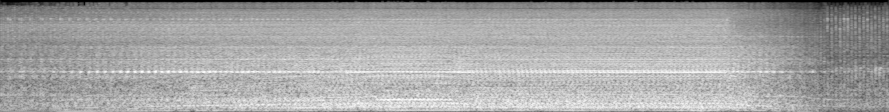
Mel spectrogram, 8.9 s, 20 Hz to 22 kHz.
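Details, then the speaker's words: Older Mercedes OM617 turbo diesel during fuel-injection purge from cans, revved up a little: steady sharp injector rattle over the engine note; diesel injector rattle. "now it's going to stumble here a little bit because it's probably sucking a little air and you can definitely hear the rattle of the fuel injectors"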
